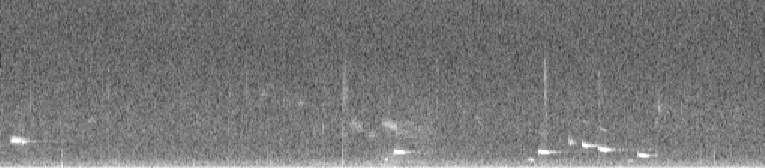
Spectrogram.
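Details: Song of the extinct Kauai ʻōʻō, possibly the last male of the species calling for a female that would never answer: clear, hollow whistled notes, several sliding downward, over a steady low hum and hiss.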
